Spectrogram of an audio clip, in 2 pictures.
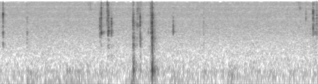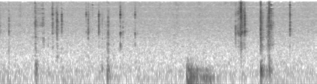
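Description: A metal utility-knife blade cuts and scrapes slices off the rim of a round, solid, multicolored soap bar with a confetti pattern, held in the palm by a hand with long pink nails. Quiet, crisp clicks and short scratchy scrapes come in scattered bursts, with a brief low scraping rasp near the end.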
